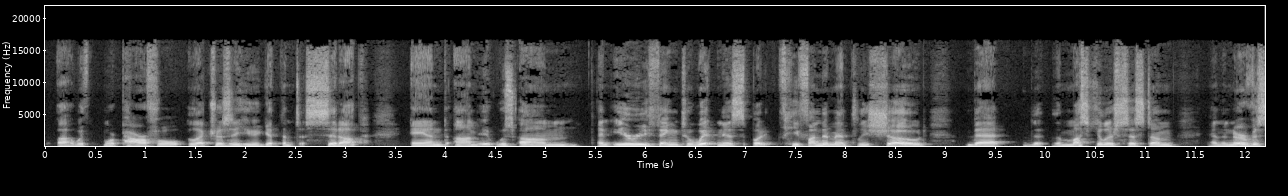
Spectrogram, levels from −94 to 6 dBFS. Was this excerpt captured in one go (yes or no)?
no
